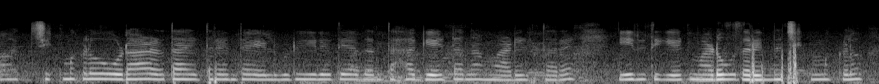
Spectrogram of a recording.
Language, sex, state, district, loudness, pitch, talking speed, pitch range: Kannada, female, Karnataka, Bellary, -18 LUFS, 230 Hz, 95 wpm, 225-235 Hz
